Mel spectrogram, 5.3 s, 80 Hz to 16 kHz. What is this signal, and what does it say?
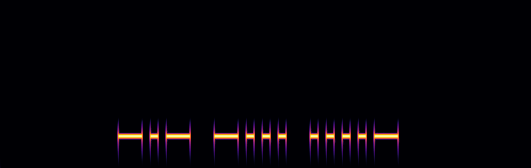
Morse code, heard as a keyed tone, about 15 wpm, 700 Hz. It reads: KB4
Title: USA Call Sign Prefixes - 15wpm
